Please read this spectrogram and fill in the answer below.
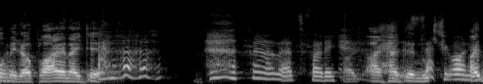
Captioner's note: chuckles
